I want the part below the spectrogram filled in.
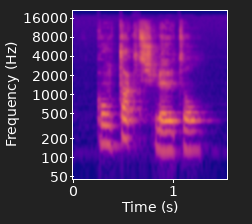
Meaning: a car key, an engine key
- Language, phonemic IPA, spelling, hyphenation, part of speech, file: Dutch, /kɔnˈtɑktˌsløː.təl/, contactsleutel, con‧tact‧sleu‧tel, noun, Nl-contactsleutel.ogg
